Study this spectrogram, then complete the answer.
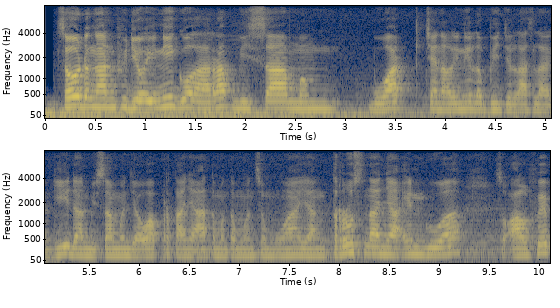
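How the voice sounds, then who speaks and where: A man talks with hardly any pauses in a relaxed tone that is also bright and sharp. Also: fairly high pitch for a man, ordinary pitch variation, moderate pace. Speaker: YouTuber, vape reviewer. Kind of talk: casual vlog talk to camera. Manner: fluent, relaxed.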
